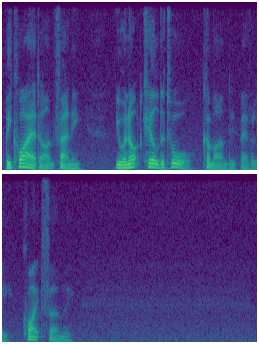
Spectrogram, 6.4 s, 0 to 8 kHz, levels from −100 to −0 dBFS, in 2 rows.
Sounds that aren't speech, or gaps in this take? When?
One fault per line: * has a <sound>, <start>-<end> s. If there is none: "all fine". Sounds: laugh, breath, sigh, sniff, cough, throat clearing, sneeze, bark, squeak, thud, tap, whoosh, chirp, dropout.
all fine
